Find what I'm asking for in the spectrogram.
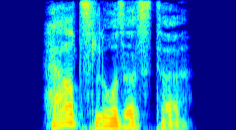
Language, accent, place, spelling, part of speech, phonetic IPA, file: German, Germany, Berlin, herzloseste, adjective, [ˈhɛʁt͡sˌloːzəstə], De-herzloseste.ogg
- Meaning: inflection of herzlos: 1. strong/mixed nominative/accusative feminine singular superlative degree 2. strong nominative/accusative plural superlative degree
